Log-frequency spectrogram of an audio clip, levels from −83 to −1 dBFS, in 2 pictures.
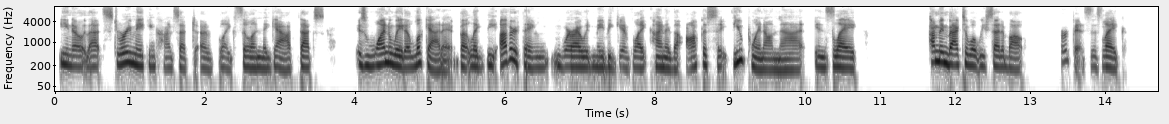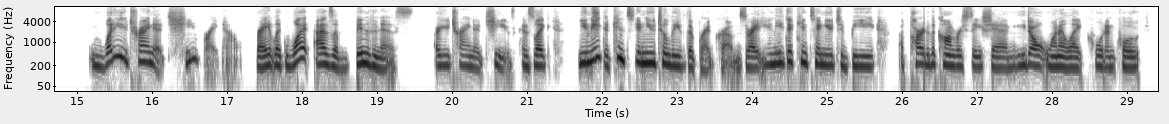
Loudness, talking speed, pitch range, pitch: -20 LUFS, 200 wpm, 180-225 Hz, 195 Hz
